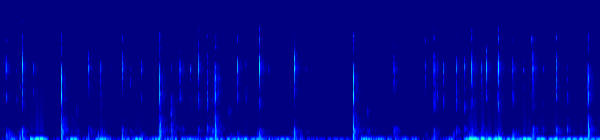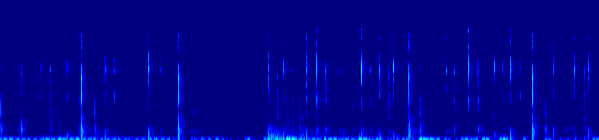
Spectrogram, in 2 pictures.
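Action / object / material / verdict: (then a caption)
tap / plastic mechanical keyboard / plastic / none. Rapid key taps on a compact backlit mechanical keyboard with plastic keycaps and a translucent glowing case, typed on with the fingertips of both hands. The sound is a dense stream of short, dry clicks with a soft low thud under each stroke and a bright top, coming in quick bursts separated by brief pauses.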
